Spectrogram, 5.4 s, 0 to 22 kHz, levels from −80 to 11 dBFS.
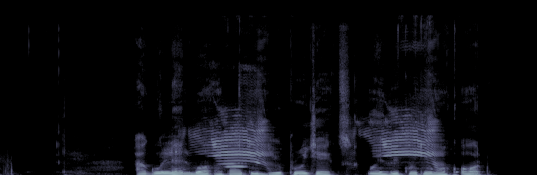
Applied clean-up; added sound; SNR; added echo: neural mask model Resemble Enhance denoiser.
